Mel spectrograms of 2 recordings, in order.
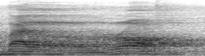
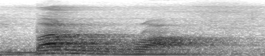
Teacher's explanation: Barra, jadi lamnya hilang. Idgham mutaqarribain ini, lam dan ra ini berdekatan makhrajnya ini.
